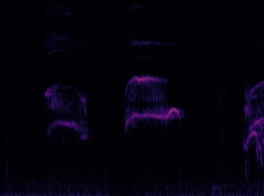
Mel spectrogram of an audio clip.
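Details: Two-week-old fluffy kittens, eyes newly open, give loud, high, thin meows after playing, three separate cries calling for their missing mother.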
